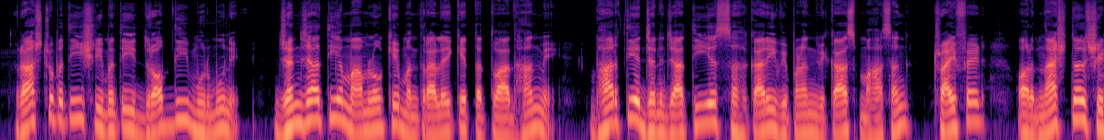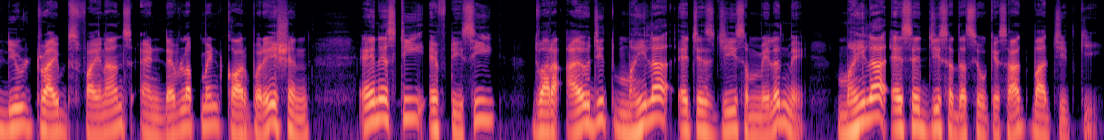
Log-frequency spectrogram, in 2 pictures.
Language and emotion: Hindi, neutral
